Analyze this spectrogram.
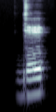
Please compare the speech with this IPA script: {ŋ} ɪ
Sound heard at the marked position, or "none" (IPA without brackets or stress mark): ɡ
